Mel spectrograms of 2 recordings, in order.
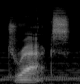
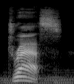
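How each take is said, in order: First: The word ends with a K then S sound. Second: The word ends with a plain S sound. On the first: The speaker calls it right. "you have to have the K sound" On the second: The speaker calls it wrong. "just an S sound. It's not correct"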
